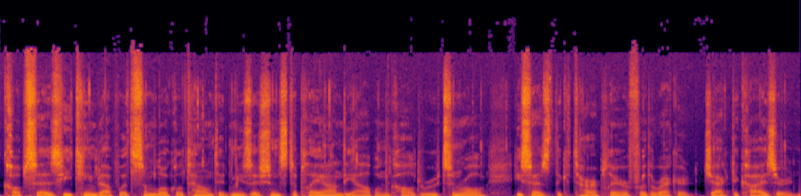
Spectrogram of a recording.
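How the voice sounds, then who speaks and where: A man narrating a scripted news feature as the reporter, in a measured, even way. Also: extremely low pitch, vocal fry, husky, no room sound.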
